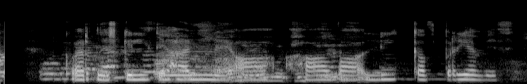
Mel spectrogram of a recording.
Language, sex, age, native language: Icelandic, male, 13, Icelandic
